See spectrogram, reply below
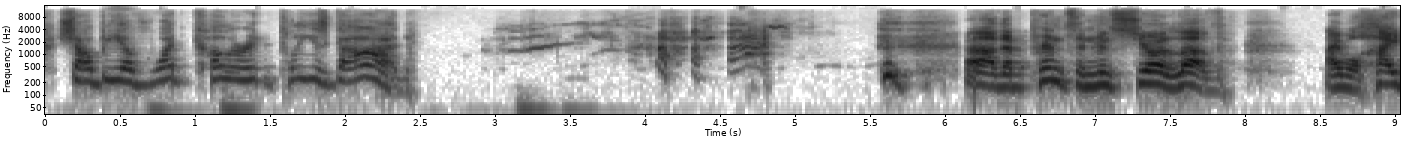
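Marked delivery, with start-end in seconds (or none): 4.1-4.8 high breathy laugh. Acted. Benedick laughs alone in garden.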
